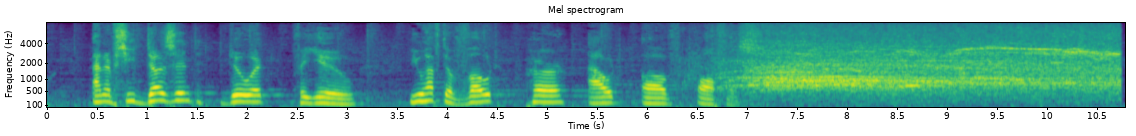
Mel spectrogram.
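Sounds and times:
speech: 0:00.4 - 0:07.1
rally crowd cheering and applauding: 0:06.4 - 0:10.7.

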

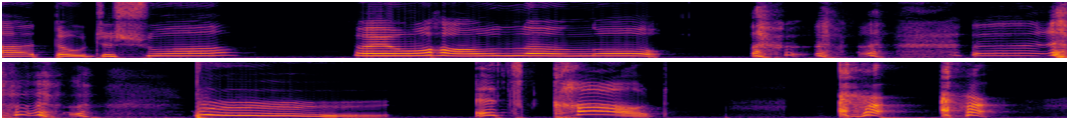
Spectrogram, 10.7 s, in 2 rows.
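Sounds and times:
speech: 0:00.0 - 0:01.2, 0:01.8 - 0:05.8, 0:06.4 - 0:08.7, 0:09.5 - 0:10.3
raccoon coughing: 0:03.8 - 0:06.0, 0:09.5 - 0:10.4.

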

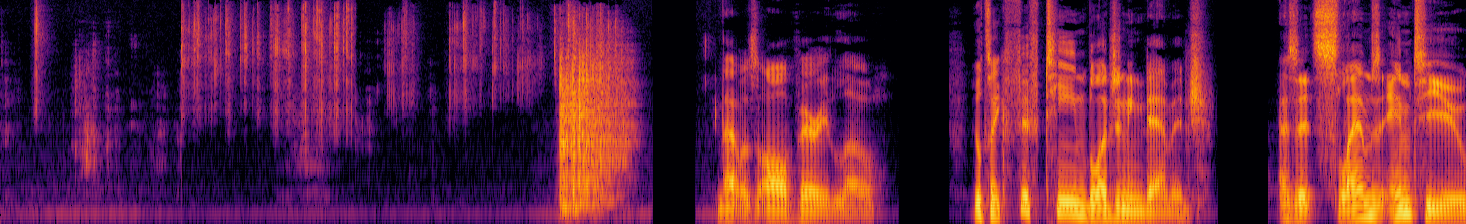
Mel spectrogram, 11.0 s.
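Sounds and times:
hard plastic polyhedral dice rattling and rolling: 0:01.4 - 0:04.8
speech: 0:05.4 - 0:06.7, 0:07.3 - 0:10.9.

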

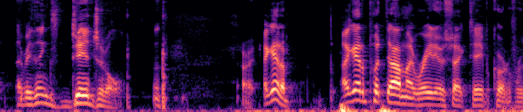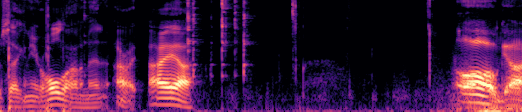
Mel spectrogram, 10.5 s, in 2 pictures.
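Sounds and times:
speech: 0:00.2 - 0:01.8, 0:02.6 - 0:07.3, 0:09.8 - 0:10.4
spoon clinking in a cup of hot chocolate: 0:07.0 - 0:07.8.

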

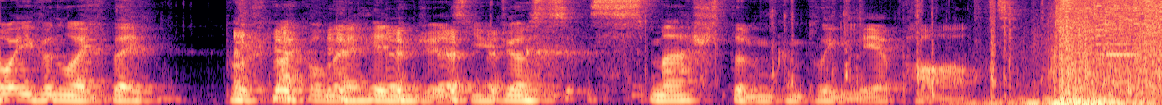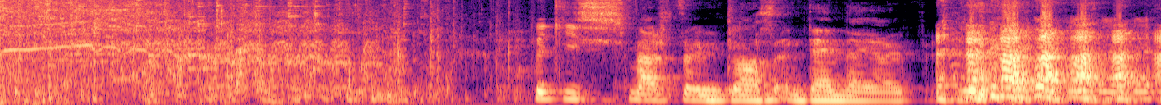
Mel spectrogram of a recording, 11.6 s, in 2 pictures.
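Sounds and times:
speech: 0:00.0 - 0:05.3, 0:08.5 - 0:11.6
laughter: 0:00.6 - 0:03.4, 0:05.5 - 0:09.0, 0:10.4 - 0:11.6
horses whinnying and neighing: 0:03.8 - 0:08.5
low rumbling: 0:04.7 - 0:06.8.

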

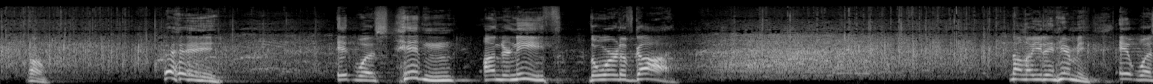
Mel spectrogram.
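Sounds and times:
audience applause: 0:00.0 - 0:03.4, 0:07.0 - 0:11.5
speech: 0:00.2 - 0:00.6, 0:01.6 - 0:02.4, 0:03.4 - 0:06.8, 0:10.1 - 0:11.5
laughter: 0:01.5 - 0:11.5.

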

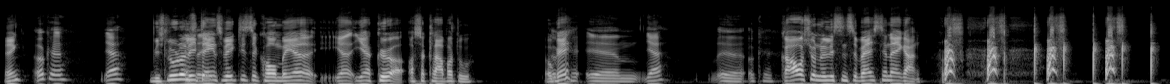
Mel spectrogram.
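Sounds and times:
speech: 0:00.0 - 0:04.8, 0:05.4 - 0:10.0
person imitating a dachshund barking: 0:09.4 - 0:11.4.

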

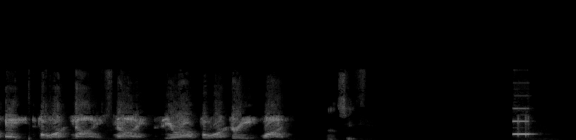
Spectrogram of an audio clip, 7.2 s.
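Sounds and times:
speech: 0:00.1 - 0:04.6
voicemail beep: 0:06.4 - 0:06.8.

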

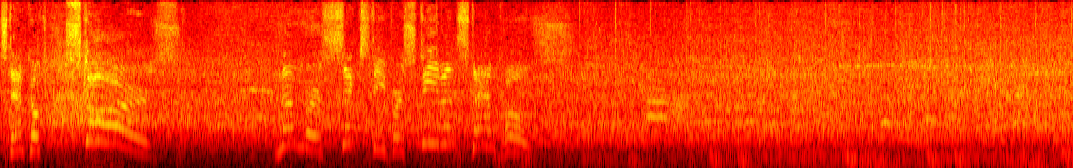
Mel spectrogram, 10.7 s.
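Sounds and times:
arena crowd standing ovation: 0:00.0 - 0:10.7
speech: 0:00.1 - 0:02.1, 0:02.7 - 0:06.0.

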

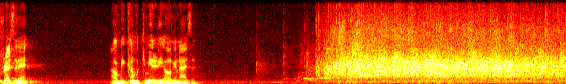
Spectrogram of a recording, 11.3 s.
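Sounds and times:
speech: 0:00.0 - 0:00.8, 0:02.2 - 0:04.0
audience clapping: 0:05.1 - 0:11.3.

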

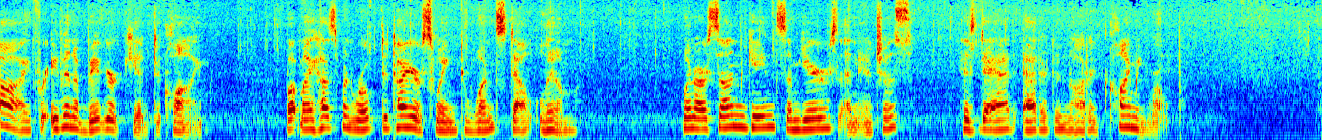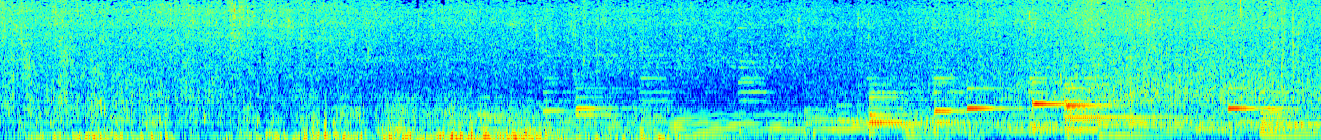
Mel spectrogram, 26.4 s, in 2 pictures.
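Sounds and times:
speech: 0:00.0 - 0:02.2, 0:02.8 - 0:05.9, 0:06.8 - 0:11.8
steady rain: 0:00.0 - 0:26.4
deep thunder rumbling: 0:13.2 - 0:20.1, 0:21.9 - 0:26.4
soft sustained musical melody: 0:18.0 - 0:26.4.

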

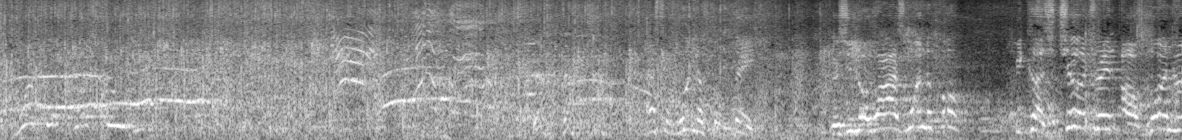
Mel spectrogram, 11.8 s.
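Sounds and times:
voices whooping and cheering: 0:00.0 - 0:02.4, 0:03.2 - 0:06.3
crowd applause: 0:00.0 - 0:09.0
speech: 0:08.3 - 0:11.8.

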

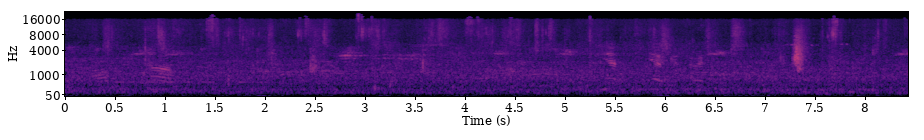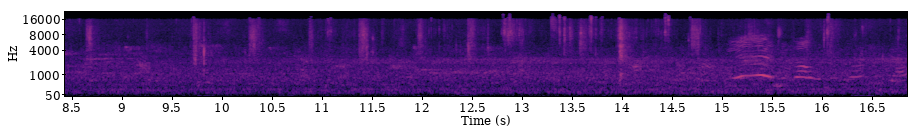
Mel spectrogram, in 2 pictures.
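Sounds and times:
murmur of many voices at Ditan in Beijing: 0:00.0 - 0:16.8.

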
